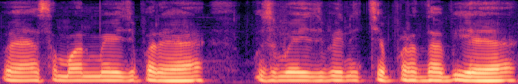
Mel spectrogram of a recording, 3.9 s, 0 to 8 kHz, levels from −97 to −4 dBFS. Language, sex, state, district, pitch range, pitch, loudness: Hindi, male, Uttar Pradesh, Saharanpur, 140-150 Hz, 145 Hz, -16 LUFS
